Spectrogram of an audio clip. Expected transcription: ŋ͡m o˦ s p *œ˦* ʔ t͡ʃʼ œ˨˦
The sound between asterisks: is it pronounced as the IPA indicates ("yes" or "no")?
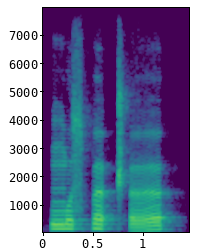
yes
